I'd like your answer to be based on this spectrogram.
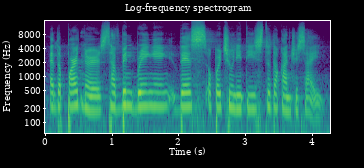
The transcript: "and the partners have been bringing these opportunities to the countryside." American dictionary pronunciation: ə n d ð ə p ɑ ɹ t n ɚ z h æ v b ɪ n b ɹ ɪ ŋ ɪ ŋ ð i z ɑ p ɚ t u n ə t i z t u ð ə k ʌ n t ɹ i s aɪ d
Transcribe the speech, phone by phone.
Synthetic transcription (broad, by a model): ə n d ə p ɑ ɹ t n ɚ s h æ v b ɪ n b ɹ ɪ ŋ ɪ ŋ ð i s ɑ p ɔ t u n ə t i s t u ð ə k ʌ n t ɹ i s aɪ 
